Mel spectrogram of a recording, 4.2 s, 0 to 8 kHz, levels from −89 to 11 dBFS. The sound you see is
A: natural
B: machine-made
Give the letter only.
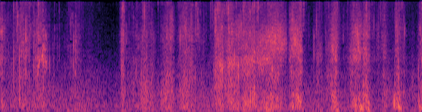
B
